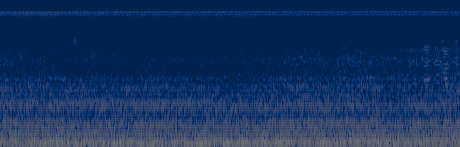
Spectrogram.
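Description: Steady low engine rumble of a vehicle running, with an even hum and no changes in pitch or level.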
